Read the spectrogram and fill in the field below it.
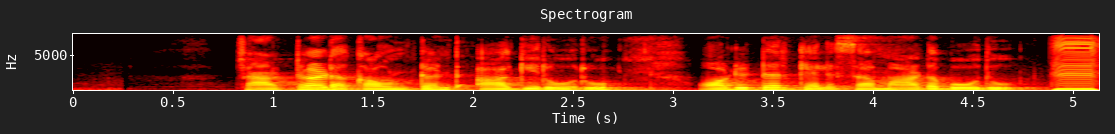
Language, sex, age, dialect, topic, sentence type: Kannada, female, 46-50, Mysore Kannada, banking, statement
